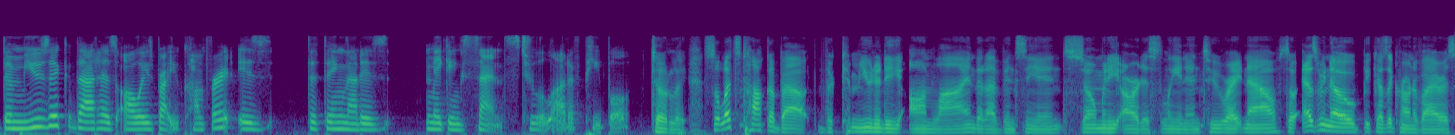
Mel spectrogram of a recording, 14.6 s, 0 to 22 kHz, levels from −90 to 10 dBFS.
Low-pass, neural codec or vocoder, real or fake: 7.2 kHz; none; real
